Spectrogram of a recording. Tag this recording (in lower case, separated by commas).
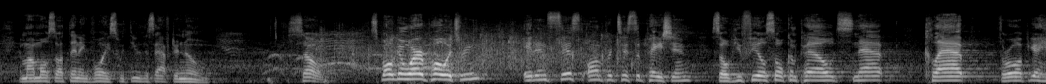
narration, speech, male speech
